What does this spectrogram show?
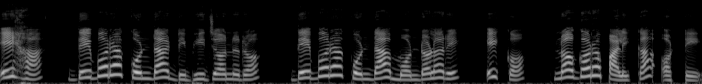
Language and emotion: Odia, neutral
